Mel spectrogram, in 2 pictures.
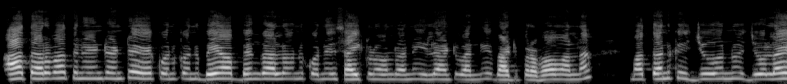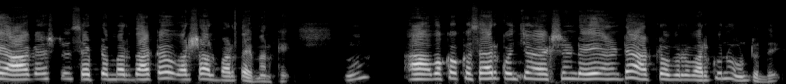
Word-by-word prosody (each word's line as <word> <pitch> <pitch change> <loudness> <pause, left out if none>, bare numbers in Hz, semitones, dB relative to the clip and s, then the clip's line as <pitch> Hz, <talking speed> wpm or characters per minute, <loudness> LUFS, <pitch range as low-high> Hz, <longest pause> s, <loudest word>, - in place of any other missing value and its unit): ఆ - - +9 0.2
తర్వాతనేంటంటే, 270 +1 0 0.2
కొన్ని, 250 0 -4
కొన్ని 250 -1 -8
బే 245 - +9
ఆఫ్ 255 -3 -5
బెంగాల్లోని, 255 +1 -1
కొన్ని 250 +1 -7
సైక్లోన్‍లని, 235 0 -1
ఇలాంటివన్నీ 230 +1 -4
వాటి 215 -1 +1
ప్రభావం 220 +3 +2
వలన 230 +3 -3 0.5
మొత్తానికి 255 +4 -1 0.2
జూను, 255 +2 -2 0.2
జులై, 245 +2 +3 0.2
ఆగస్టు, 250 +3 -4 0.2
సెప్టెంబర్ 235 -1 0
దాకా 235 +5 +2 0.2
వర్షాలు 225 0 +1
పడతాయి 190 -5 -1
మనకి. 135 0 -12 0.6
హ్మ్. 235 +10 -9 0.5
ఆహ్, 240 0 +7
ఒక్కొక్కసారి 265 0 +1
కొంచం 260 +2 -2
ఎక్స్టెండయ్యాయంటే, 250 0 0 0.2
అక్టోబరు 225 -2 -2
వరకును 265 +8 -4
ఉంటుంది. 155 -7 -10
245 Hz, 115 wpm, -20 LUFS, 230-260 Hz, 0.6 s, ఆ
